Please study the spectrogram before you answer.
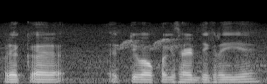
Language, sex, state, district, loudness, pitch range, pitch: Hindi, male, Chhattisgarh, Bilaspur, -18 LUFS, 110-115 Hz, 110 Hz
